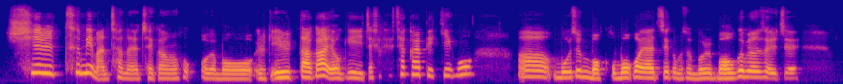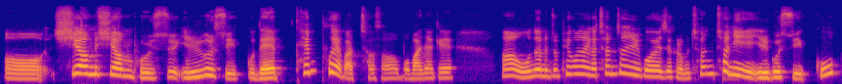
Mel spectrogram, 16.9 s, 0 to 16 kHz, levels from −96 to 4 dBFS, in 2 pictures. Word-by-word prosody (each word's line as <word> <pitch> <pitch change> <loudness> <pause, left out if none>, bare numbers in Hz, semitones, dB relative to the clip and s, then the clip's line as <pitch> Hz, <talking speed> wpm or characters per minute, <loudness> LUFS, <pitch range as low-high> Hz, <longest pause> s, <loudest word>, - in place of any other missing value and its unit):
쉴 370 -3 +1
틈이 375 0 +1
많잖아요. 175 - -4
제가 180 +1 -5
뭐 175 - -4
호 - - -11
어 180 -1 -4
뭐 170 0 -1
이렇게 180 -1 -6
읽다가 215 +5 +5
여기 190 +2 0
이제 190 +3 -8
채 - - -17
책갈피 315 -4 -3
끼고 280 +4 -3 0.4
'아 240 -2 +1
뭐 210 0 0
좀 235 0 -1
먹고 180 -1 0
먹어야지.' 205 0 +3
그러면서 190 -2 -6
뭘 180 +2 -1
먹으면서 215 +4 +3
이제 185 0 -4 0.5
어 170 -2 -1
쉬엄쉬엄 325 -6 +3
볼 195 -4 -2
수 215 +4 -5
읽을 225 +8 +2
수 260 - -8
있고 170 +2 -7
내 190 +2 +6
템포에 395 -3 +1
맞춰서 180 -4 -6
뭐 175 - -6
만약에 190 +3 -3 0.5
'아 270 +1 +1
오늘은 255 +2 +2
좀 265 - -4
피곤하니까 330 0 -1
천천히 340 +1 -3
읽어야지.' 240 -5 0
그럼 185 -4 -4
천천히 320 - +1
읽을 205 +2 +4
수 210 -4 -5
있고 285 - -2
215 Hz, 355 characters per minute, -22 LUFS, 185-280 Hz, 0.5 s, 내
